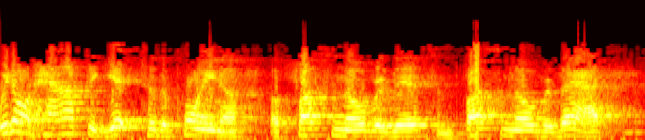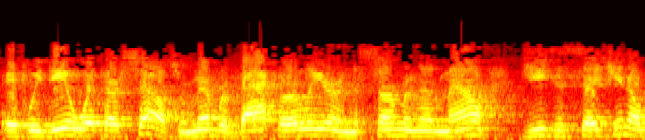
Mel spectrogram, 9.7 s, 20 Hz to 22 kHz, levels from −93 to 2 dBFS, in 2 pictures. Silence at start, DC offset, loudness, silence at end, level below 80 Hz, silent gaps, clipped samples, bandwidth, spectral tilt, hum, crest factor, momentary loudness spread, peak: 0 s; 0.4%; -11 LUFS; 0 s; -40 dBFS; none; under 0.1%; 6.4 kHz; -7.5 dB/octave; none; 10 dB; 6 LU; 0 dBFS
